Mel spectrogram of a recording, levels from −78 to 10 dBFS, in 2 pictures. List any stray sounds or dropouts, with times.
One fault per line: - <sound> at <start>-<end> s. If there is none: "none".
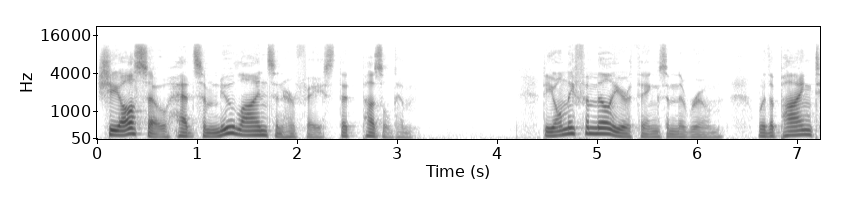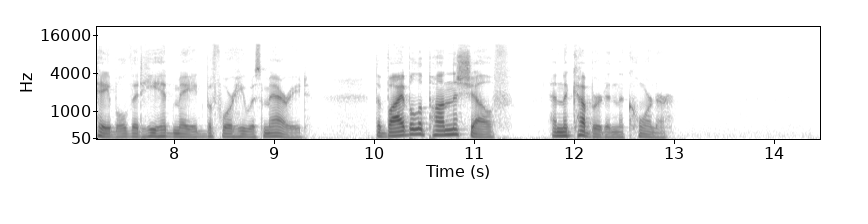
none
